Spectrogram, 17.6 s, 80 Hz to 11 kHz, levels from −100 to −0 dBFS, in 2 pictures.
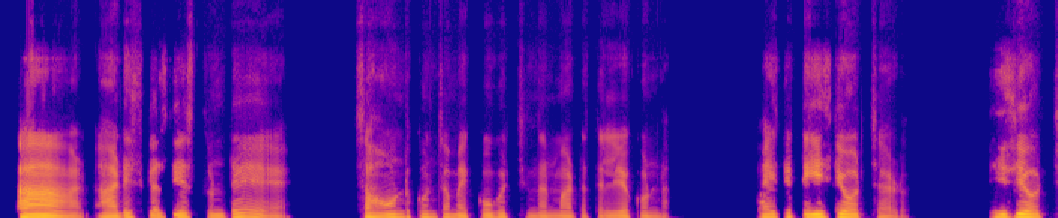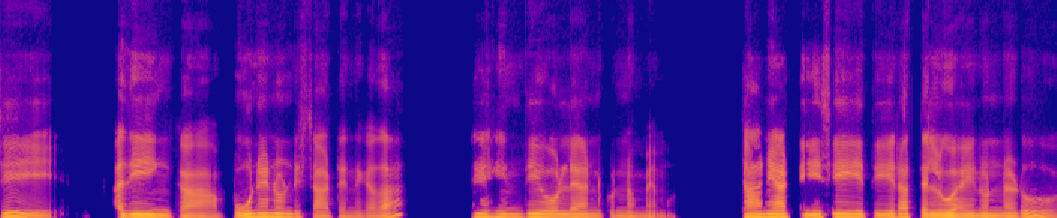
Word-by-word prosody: ఆ! 125 Hz, +2 st, +9 dB, 0.6 s
ఆ -, -, +3 dB
discuss 125 Hz, +2 st, -3 dB
జేస్తుంటే, 130 Hz, +4 st, -1 dB, 1.0 s
sound 130 Hz, +5 st, +2 dB
కొంచెం 140 Hz, -1 st, -5 dB
ఎక్కువగొచ్చిందన్నమాట 115 Hz, -5 st, -7 dB, 0.2 s
తెలియకుండా. 100 Hz, -3 st, -7 dB, 0.8 s
అయితే 140 Hz, +4 st, -1 dB
టీసీ 140 Hz, +2 st, +5 dB
వచ్చాడు. 115 Hz, -5 st, -9 dB, 0.7 s
టీసీ 135 Hz, +3 st, +4 dB
వచ్చి, 175 Hz, +7 st, -2 dB, 0.9 s
అది 140 Hz, +1 st, +4 dB, 0.2 s
ఇంకా 115 Hz, -3 st, -3 dB, 0.3 s
పూణే 145 Hz, +7 st, +3 dB
నుండి 155 Hz, -4 st, -2 dB
స్టార్టైయింది 105 Hz, -2 st, -8 dB
కదా! 115 Hz, +5 st, -3 dB, 0.8 s
ఈ -, -, +1 dB
హిందీ 145 Hz, +2 st, -1 dB
వోళ్ళే 140 Hz, 0 st, 0 dB
అనుకున్నాం 105 Hz, -4 st, -8 dB
మేము. -, -, -12 dB, 0.6 s
కానీ, 135 Hz, +3 st, +3 dB
ఆ -, -, +4 dB
టీసీ 135 Hz, +3 st, +1 dB, 0.3 s
తీరా 135 Hz, +3 st, 0 dB
తెలుగు 130 Hz, 0 st, +4 dB
అయినున్నాడు. 125 Hz, -, -1 dB
130 Hz, 100 wpm, -23 LUFS, 115-140 Hz, 1.0 s, ఆ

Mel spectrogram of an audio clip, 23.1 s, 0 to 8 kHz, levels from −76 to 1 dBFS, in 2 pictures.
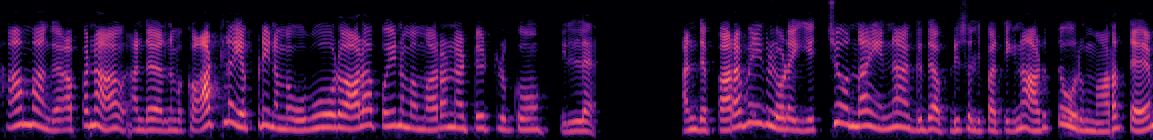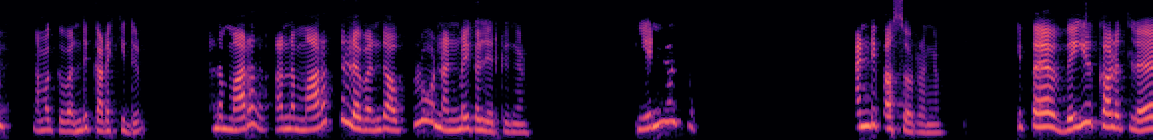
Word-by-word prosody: ஆமாங்க. 320 Hz, -8 st, 0 dB, 0.2 s
அப்பனா, 315 Hz, +7 st, 0 dB, 0.4 s
அந்த 225 Hz, 0 st, -4 dB, 0.2 s
நம்ம 215 Hz, -1 st, -8 dB
காட்ல 330 Hz, -, +4 dB
எப்டி 280 Hz, +4 st, -2 dB
நம்ம 240 Hz, -2 st, -4 dB
ஒவ்வோரு 275 Hz, +4 st, -1 dB
ஆளா 310 Hz, +6 st, +3 dB
போய், 300 Hz, +1 st, -1 dB
நம்ம 280 Hz, -4 st, -2 dB
மரம் 265 Hz, +5 st, -1 dB
நட்டுட்டு 260 Hz, 0 st, -4 dB
இருக்கோம், 230 Hz, 0 st, -6 dB, 0.3 s
இல்ல. 205 Hz, +2 st, -4 dB, 1.0 s
அந்த 230 Hz, +1 st, -2 dB, 0.2 s
பறவைகளோட 285 Hz, +1 st, +2 dB, 0.2 s
எச்சந்தான் 310 Hz, +5 st, -1 dB
என்ன 255 Hz, +4 st, -4 dB
ஆகுது 230 Hz, -2 st, -3 dB
அப்டி 215 Hz, -1 st, -9 dB
சொல்லி 215 Hz, -4 st, -5 dB
பார்த்தீங்கனா, 210 Hz, +5 st, -3 dB
அடுத்த 260 Hz, +7 st, -8 dB
ஒரு 245 Hz, -5 st, -2 dB
மரத்த 250 Hz, +6 st, -2 dB, 0.6 s
நமக்கு 220 Hz, 0 st, -7 dB
வந்து 210 Hz, +6 st, -3 dB
கெடைக்குது. 205 Hz, -2 st, -3 dB, 0.8 s
அந்த 255 Hz, 0 st, -1 dB
மர 235 Hz, +2 st, +6 dB, 0.3 s
அந்த 245 Hz, 0 st, 0 dB
மரத்தில 375 Hz, -, +3 dB
வந்து 225 Hz, +3 st, -1 dB
அவ்ளோ 345 Hz, -, -5 dB, 0.2 s
நன்மைகள் 230 Hz, +1 st, +1 dB
இருக்குங்க. 180 Hz, -2 st, -9 dB, 1.3 s
என்ன 345 Hz, +8 st, +1 dB
கு 320 Hz, -, -15 dB, 1.7 s
கண்டிப்பா 300 Hz, -2 st, +4 dB
சொல்றேங்க. 175 Hz, -4 st, -5 dB, 0.9 s
இப்ப 285 Hz, +2 st, 0 dB, 0.3 s
வெயில் 335 Hz, +10 st, +5 dB
காலத்தில, 270 Hz, -5 st, +3 dB
250 Hz, 115 wpm, -24 LUFS, 220-295 Hz, 1.7 s, மர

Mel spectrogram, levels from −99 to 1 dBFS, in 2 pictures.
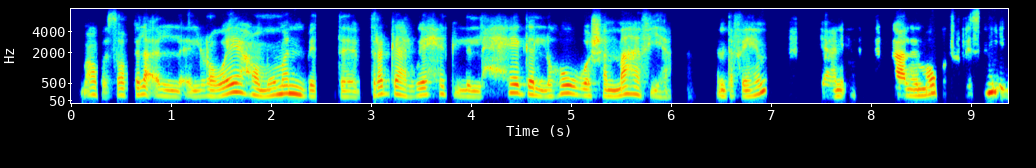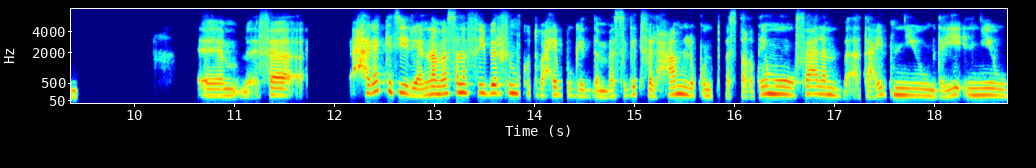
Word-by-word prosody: آه 185 Hz, -, -2 dB
بالضبط، 170 Hz, +1 st, -5 dB
لأ، -, -, 0 dB
ال 145 Hz, -2 st, -6 dB
الروايح 175 Hz, -, +2 dB
عمومًا 180 Hz, +4 st, +1 dB
بت 145 Hz, -, -4 dB, 0.2 s
بترجّع 185 Hz, +8 st, -2 dB
الواحد 175 Hz, +7 st, -2 dB
للحاجة 185 Hz, -, -1 dB
اللي 145 Hz, -4 st, -2 dB
هو 190 Hz, -2 st, +1 dB
شمها 170 Hz, +6 st, +1 dB
فيها، -, -, -9 dB, 0.5 s
أنت 150 Hz, 0 st, -4 dB
فاهم؟ 170 Hz, -, -1 dB, 0.6 s
يعني -, -, -4 dB, 0.5 s
ترجع 170 Hz, -3 st, +6 dB
للموقف 175 Hz, +8 st, 0 dB, 0.2 s
لسنين. 265 Hz, +5 st, +1 dB, 1.2 s
آمم، 160 Hz, -, -1 dB
فحاجات 220 Hz, +7 st, +2 dB
كتير، 235 Hz, -6 st, +3 dB
يعني 165 Hz, +1 st, +4 dB
أنا 200 Hz, 0 st, +6 dB
مثلًا 235 Hz, +3 st, +5 dB
فيه 230 Hz, -1 st, -1 dB
perfume 225 Hz, 0 st, +4 dB
كنت 205 Hz, -, -10 dB
باحبه 185 Hz, -3 st, -1 dB
جدًا، 150 Hz, -3 st, -4 dB
بس 150 Hz, 0 st, -6 dB
جيت 195 Hz, +1 st, -6 dB
في -, -, 0 dB
الحمل 185 Hz, -1 st, +2 dB
كنت 150 Hz, -1 st, -6 dB
باستخدمه، 200 Hz, +1 st, 0 dB
وفعلًا 190 Hz, -1 st, +1 dB
بقى -, -, -4 dB
تاعبني 175 Hz, -1 st, -1 dB
ومضايقني 170 Hz, +3 st, -2 dB
180 Hz, 130 wpm, -25 LUFS, 155-205 Hz, 1.2 s, ترجع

